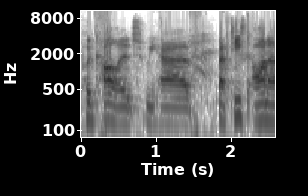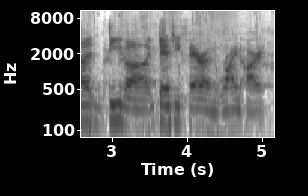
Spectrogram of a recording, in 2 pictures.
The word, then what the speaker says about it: Ana: Is it Ana or Ana? It's Ana.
